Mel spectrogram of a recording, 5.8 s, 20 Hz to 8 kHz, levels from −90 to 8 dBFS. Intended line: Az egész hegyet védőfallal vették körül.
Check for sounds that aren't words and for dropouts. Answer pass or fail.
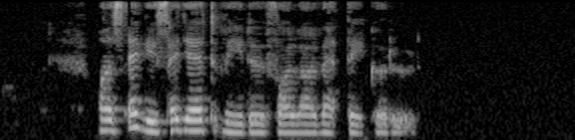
pass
